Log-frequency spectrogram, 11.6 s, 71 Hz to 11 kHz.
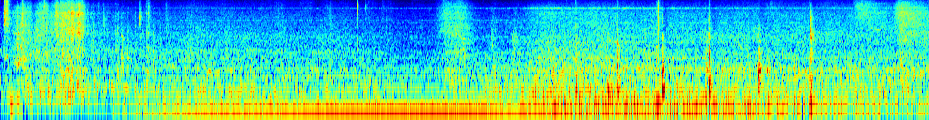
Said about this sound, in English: We just got onto a fancier train with higher head rests and 2 stories and a bathroom.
